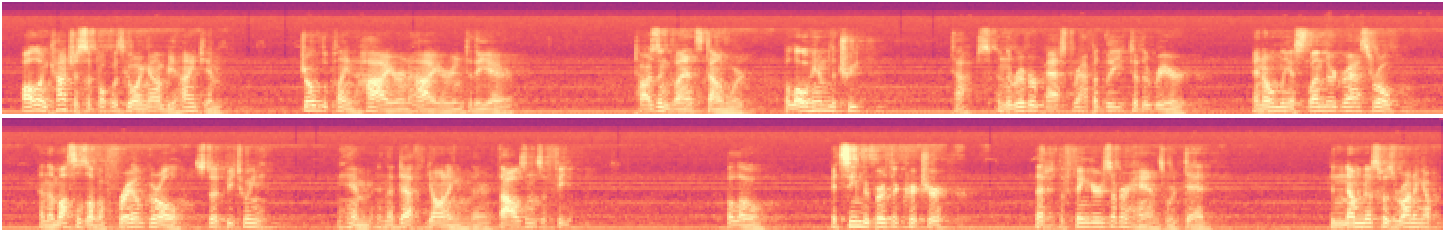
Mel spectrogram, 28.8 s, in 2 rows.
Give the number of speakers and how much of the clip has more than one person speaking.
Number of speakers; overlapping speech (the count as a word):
one, no overlap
